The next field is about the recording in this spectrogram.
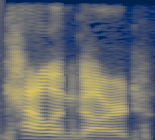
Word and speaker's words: Kaliningrad: Kaliningrad. – Yes, I'm going to Kaliningrad. – Kaliningrad, I mispronounced it.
